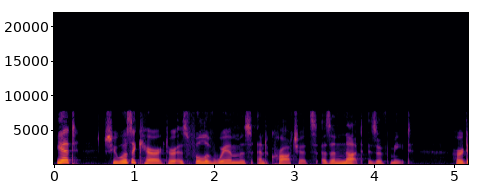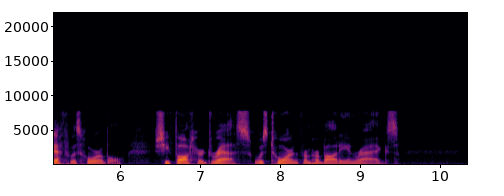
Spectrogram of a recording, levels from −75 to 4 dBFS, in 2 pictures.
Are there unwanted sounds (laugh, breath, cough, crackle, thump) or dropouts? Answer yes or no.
no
